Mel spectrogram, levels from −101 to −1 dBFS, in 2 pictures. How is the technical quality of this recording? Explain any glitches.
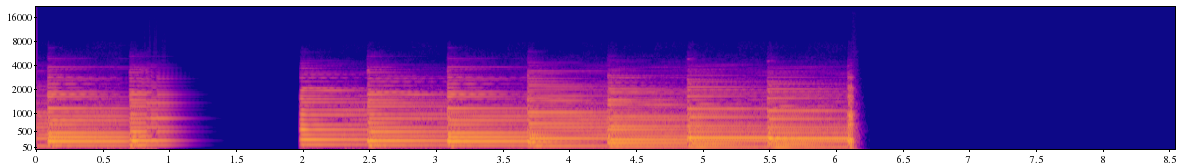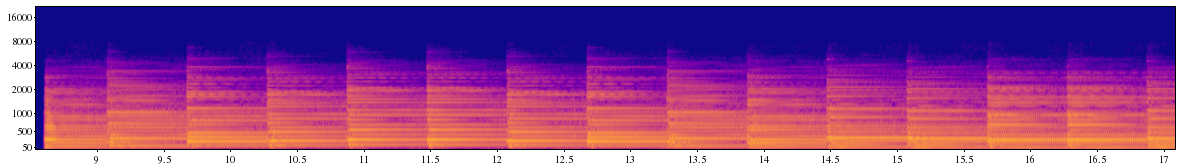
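The recording has two network faults: a short burst of choppy, robotic sound and two long gaps where the audio disappears. The sound itself comes through a call codec whose upper limit sits around 8 kHz.

From 0.63 to 0.92 s there is repeated packet loss, which gives a robotic sound. Four separate holes open up within that span, the longest about 60 ms, and roughly 120 ms of audio is missing. Each hole is covered by stretching the last bit of sound, so nearly half of this span is patched rather than real. The result is a choppy, stuttering texture. What sets it apart from a dropout is that the real audio keeps returning between the short gaps.

Right after, from 0.92 to 1.99 s, comes what is likely a long network dropout. About a second of audio never arrives. The receiver briefly continues the last sound as a fading buzz, then falls to silence for about 0.7 s. 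A second, longer one runs from 6.11 to 8.62 s. It loses about 2.5 s, and nearly all of it is silent. Unlike the choppy stretch, the sound does not flicker back in pieces. It fades once and stays gone until normal audio resumes, with the missing part simply absent.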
